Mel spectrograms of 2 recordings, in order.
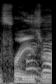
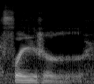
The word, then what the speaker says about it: Fraser: And just for the record, it's pronounced Fraser, not Frasier.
